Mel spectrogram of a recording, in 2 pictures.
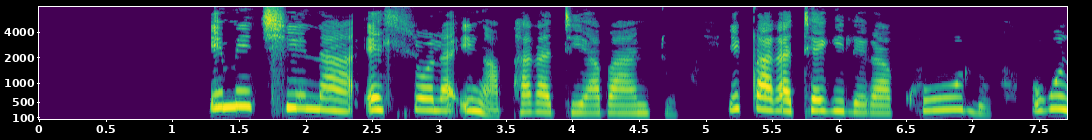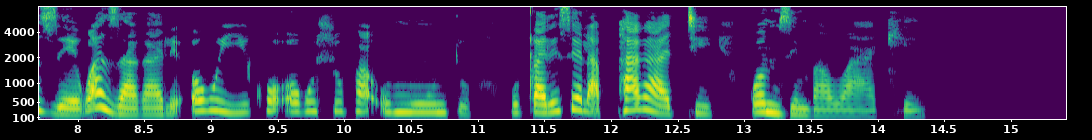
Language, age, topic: North Ndebele, 25-35, health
